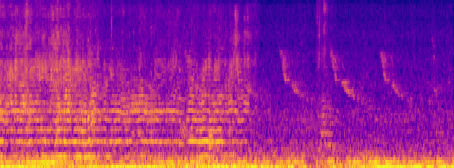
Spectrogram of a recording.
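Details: Loud wavering buzzing of fighting bees fades after about three seconds. A low hum and a series of quick high descending chirps follow.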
